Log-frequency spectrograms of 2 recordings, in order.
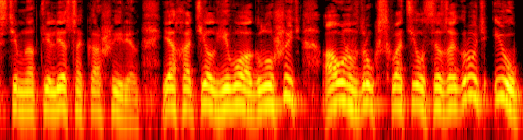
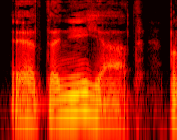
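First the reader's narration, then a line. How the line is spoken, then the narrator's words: Muttering. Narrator (Russian): пробормотал Панкрат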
